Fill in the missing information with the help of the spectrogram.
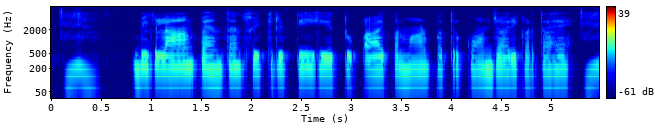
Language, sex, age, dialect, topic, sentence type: Hindi, female, 25-30, Garhwali, banking, question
